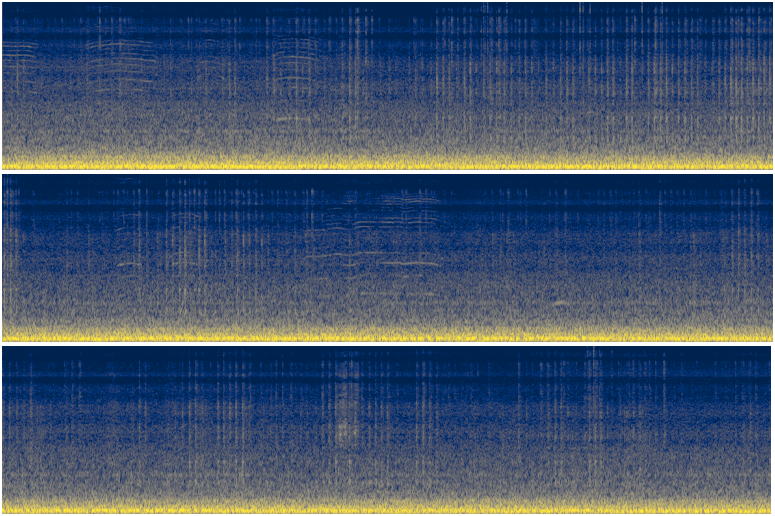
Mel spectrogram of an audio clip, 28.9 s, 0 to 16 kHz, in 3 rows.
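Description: Airbus A380 cabin noise during the take-off roll at reduced (Flex) take-off thrust: a steady, loud low rumble of engines and runway, heard from inside the cabin in the rear section.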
